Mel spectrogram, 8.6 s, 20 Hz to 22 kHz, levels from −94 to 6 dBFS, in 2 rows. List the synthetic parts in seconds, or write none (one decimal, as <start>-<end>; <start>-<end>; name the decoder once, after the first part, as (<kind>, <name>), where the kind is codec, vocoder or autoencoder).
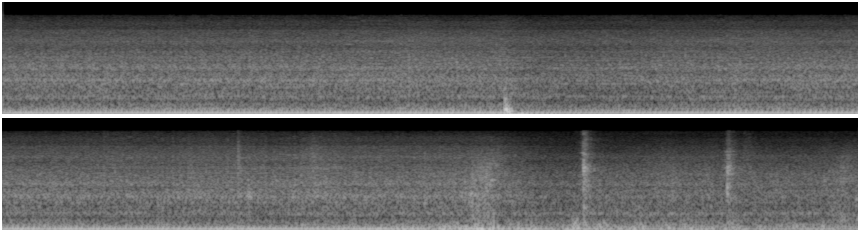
1.7-4.1 (codec, SNAC); 4.7-6.0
